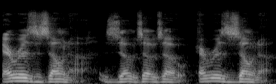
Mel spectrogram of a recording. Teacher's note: It has 4 syllables. The stress is on that third syllable.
